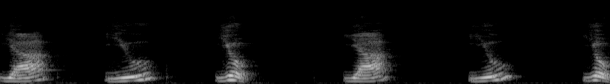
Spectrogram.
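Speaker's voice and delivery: ইয়া, ইউ, ইয়ো as loud separate "ya, yu, yo"; pronunciation drill. Shown as a demonstration. Teacher repeating the new letters for learners, pronunciation drill. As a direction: model ইয়া, ইউ, ইয়ো one syllable at a time, pausing between. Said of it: "তাহলে কি হচ্ছে?".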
